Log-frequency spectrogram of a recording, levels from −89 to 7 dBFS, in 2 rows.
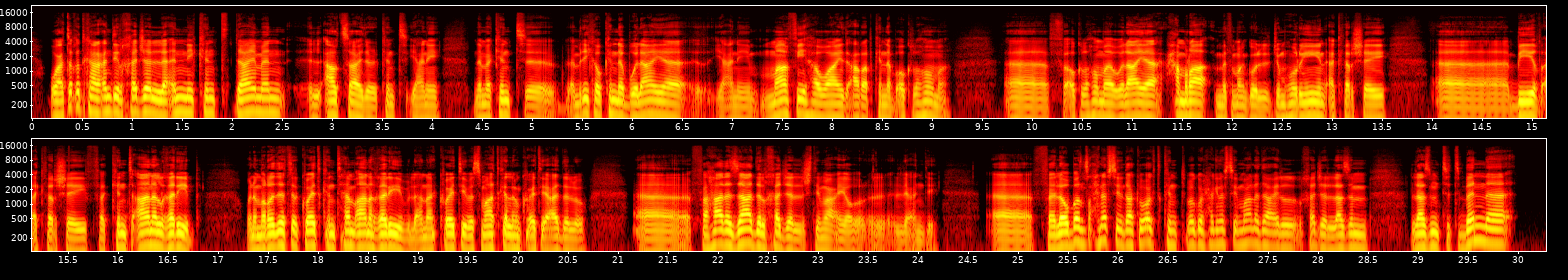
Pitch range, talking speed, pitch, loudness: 100-135 Hz, 155 wpm, 115 Hz, -20 LUFS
